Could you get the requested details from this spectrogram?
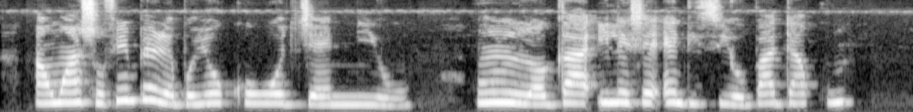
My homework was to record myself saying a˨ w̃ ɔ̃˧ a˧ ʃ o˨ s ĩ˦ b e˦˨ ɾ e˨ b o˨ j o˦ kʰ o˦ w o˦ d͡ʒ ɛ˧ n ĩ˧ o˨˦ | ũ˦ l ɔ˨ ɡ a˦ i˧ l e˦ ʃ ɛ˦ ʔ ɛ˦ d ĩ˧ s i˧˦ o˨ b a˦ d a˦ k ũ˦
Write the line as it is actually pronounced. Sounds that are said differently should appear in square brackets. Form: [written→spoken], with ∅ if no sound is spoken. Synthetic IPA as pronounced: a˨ w̃ ɔ̃˧ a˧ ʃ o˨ [s→f] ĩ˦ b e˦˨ ɾ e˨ b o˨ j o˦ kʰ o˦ w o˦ d͡ʒ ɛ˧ n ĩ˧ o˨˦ | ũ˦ l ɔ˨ ɡ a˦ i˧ l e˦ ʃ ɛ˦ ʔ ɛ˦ d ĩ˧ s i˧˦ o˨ b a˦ d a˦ k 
